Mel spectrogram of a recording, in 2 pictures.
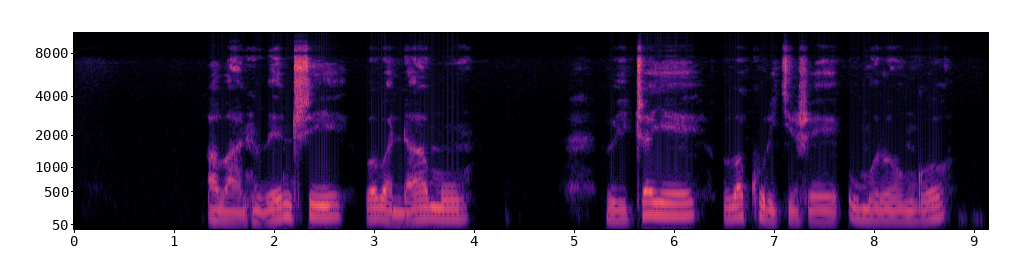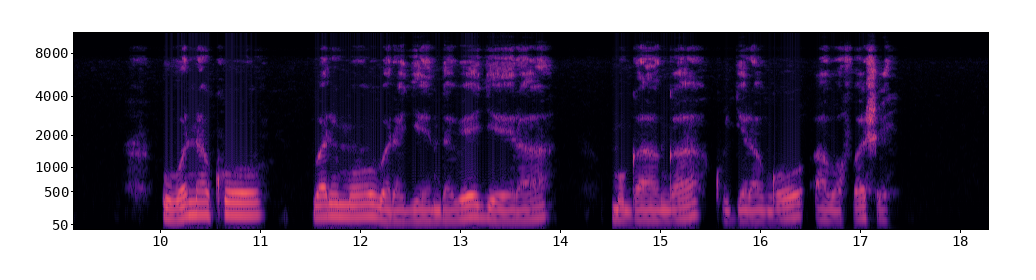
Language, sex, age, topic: Kinyarwanda, male, 25-35, health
